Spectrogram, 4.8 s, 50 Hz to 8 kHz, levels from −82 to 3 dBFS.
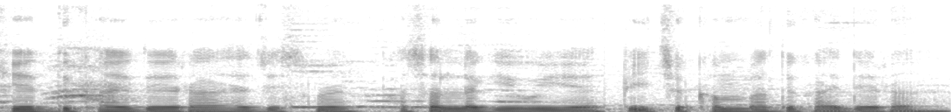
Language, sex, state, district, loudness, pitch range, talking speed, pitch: Hindi, male, Maharashtra, Nagpur, -31 LUFS, 105-110 Hz, 215 wpm, 105 Hz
